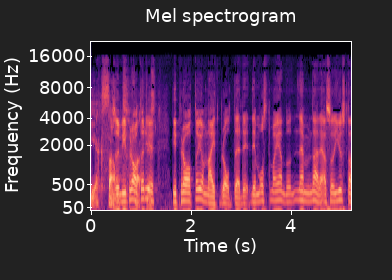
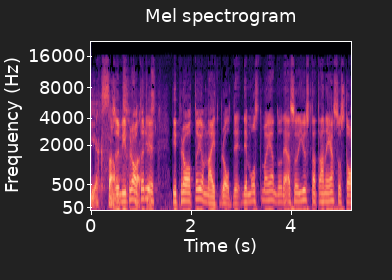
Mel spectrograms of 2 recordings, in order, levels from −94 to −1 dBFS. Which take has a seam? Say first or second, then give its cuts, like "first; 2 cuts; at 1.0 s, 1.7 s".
second; 2 cuts; at 2.8 s, 3.8 s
